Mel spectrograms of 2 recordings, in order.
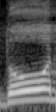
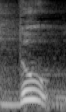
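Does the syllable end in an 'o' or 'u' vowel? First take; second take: o; u. First: The vowel sounds like 'o'. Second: The vowel sounds like 'u'. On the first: The speaker calls it wrong. "दाल पेश दो नहीं होता" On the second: The speaker calls it right. "बल्कि दाल पेश दू"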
